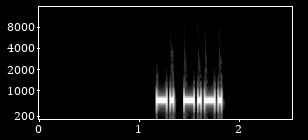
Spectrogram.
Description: Morse code, heard as a keyed tone, about 36 wpm, 700 Hz. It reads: NC
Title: US States and Canadian Provinces 35wpm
